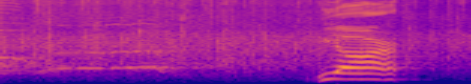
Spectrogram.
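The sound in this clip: Audience applause at a Christmas church gathering: a soft bed of clapping under a talking voice, then a loud voice rises briefly near the end.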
